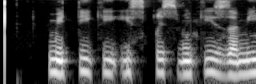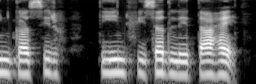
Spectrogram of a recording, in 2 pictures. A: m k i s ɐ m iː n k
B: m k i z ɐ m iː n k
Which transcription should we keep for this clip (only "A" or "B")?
B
